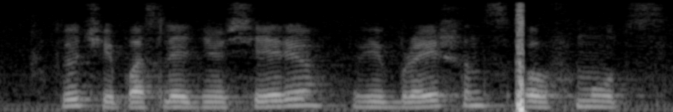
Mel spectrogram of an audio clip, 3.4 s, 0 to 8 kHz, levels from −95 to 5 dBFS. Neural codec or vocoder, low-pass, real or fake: none; 7.2 kHz; real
